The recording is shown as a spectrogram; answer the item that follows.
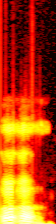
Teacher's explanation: emphasis on the first syllable means no. Nope, not at all.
